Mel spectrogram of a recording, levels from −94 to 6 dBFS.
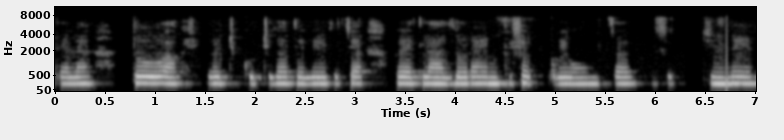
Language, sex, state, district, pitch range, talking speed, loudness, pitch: Marathi, female, Maharashtra, Dhule, 215-220 Hz, 155 wpm, -28 LUFS, 215 Hz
